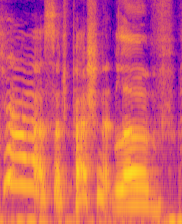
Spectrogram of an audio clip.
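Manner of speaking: high, slow, loud squeal; hammed-up fangirl swoon; swooning onlookers. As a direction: gush over the lovers in a stretched high voice.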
